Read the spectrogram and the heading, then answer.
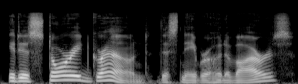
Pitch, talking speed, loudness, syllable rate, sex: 125 Hz, 160 wpm, -17 LUFS, 4.0 syllables/s, male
